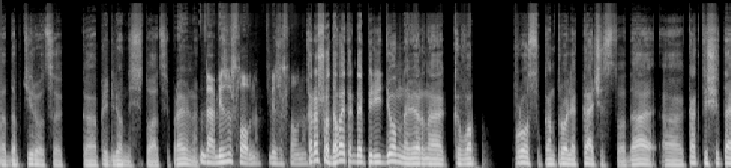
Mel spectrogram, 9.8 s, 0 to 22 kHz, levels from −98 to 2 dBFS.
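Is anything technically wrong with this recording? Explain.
Yes, there is a call audio freeze from 6.31 to 6.84 s. The speech halts and the last sound drags on as a fading buzz, then about 290 ms of silence, before resuming with nothing lost, only pushed about 500 ms later. The likely cause is delayed packets draining the jitter buffer. On a spectrogram, smeared horizontal bands taper into a blank gap. The waveform shows a decaying envelope, then a flat line.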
